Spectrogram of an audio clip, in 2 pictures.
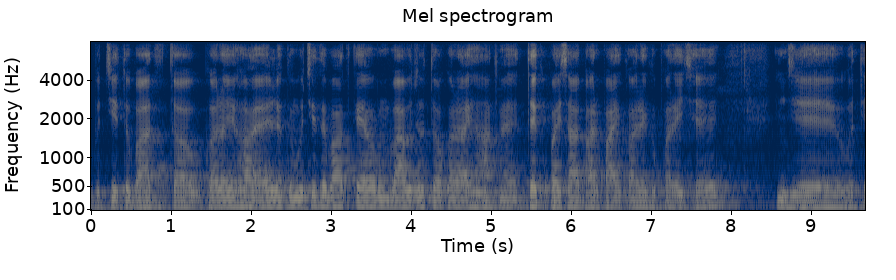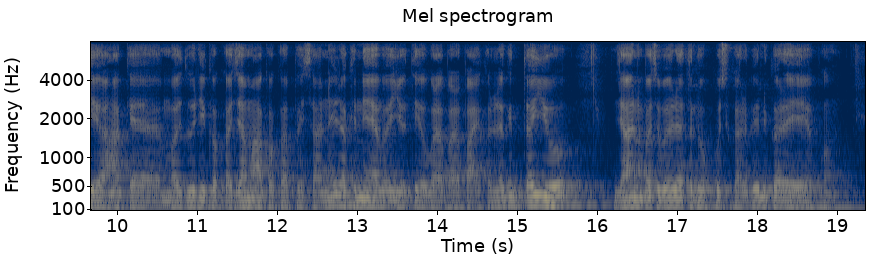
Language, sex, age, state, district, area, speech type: Maithili, male, 60+, Bihar, Samastipur, rural, spontaneous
